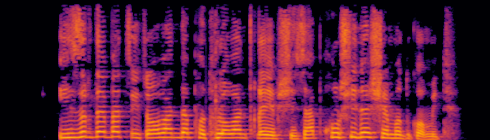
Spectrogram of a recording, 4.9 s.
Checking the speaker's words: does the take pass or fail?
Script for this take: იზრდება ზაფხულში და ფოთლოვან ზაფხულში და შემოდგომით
fail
